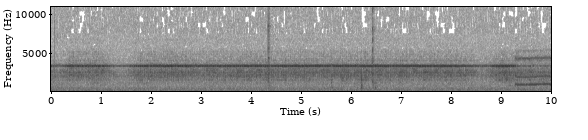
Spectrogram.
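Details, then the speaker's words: Sparton Model 5049 AM tube radio during IF trimmer alignment: steady thin high whistle over soft hiss, then drops away as IF gain is pushed into feedback; owner suspects weak capacitors, not confirmed. IF stage oscillation squeal. "so I think what's happening here now is I'm increasing the effectiveness of the iaf to the point where it's beginning to feed back on itself that could be indicative of weak capacitors"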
